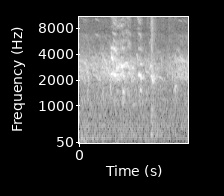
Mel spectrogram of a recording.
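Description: Young chicks of a high egg-laying breed, around a month and a half old, give a few faint, high, short peeps close by against a quiet background.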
